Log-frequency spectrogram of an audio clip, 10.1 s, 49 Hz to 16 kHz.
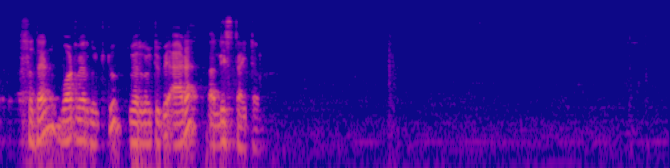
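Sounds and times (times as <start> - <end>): computer mouse clicks: 5.8 - 6.1, 7.1 - 7.4, 8.0 - 10.0.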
